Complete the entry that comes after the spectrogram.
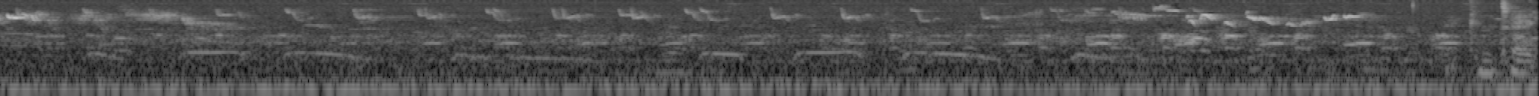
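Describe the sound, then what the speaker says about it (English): Outdoor birdsong at Seaton Wetlands in April, with repeated chirps and calls and honking waterfowl over a low steady background rumble, faint and somewhat distant. "we have a lot of noise going on with all the bird song"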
